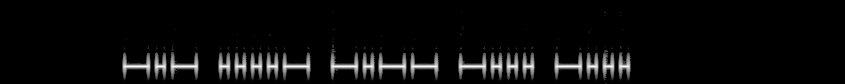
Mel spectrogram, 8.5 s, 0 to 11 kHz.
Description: Morse code, heard as a keyed tone, about 15 wpm, 700 Hz. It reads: K4YBB
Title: USA Call Signs - 5 Characters - Repeated 2x - 15wpm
